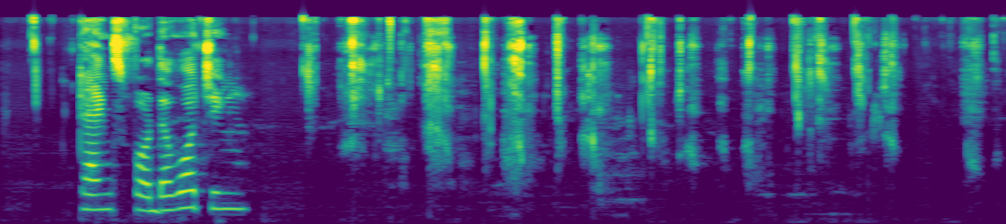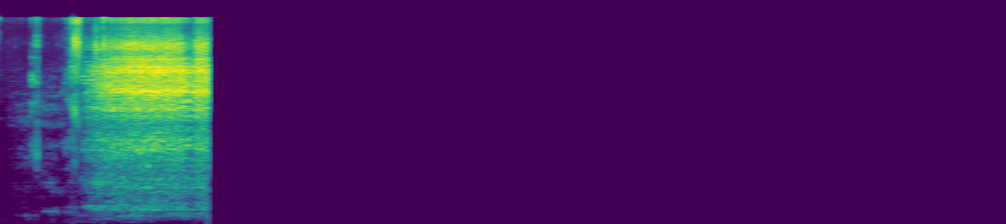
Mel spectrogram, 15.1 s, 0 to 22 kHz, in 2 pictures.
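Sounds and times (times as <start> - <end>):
wet chewing with mouth clicks: 0.2 - 0.6, 2.2 - 8.3
loud rushing noise: 8.2 - 9.1.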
